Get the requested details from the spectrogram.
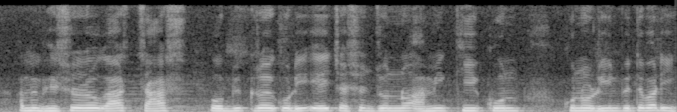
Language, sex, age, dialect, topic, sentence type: Bengali, male, 18-24, Northern/Varendri, banking, question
